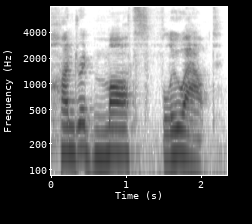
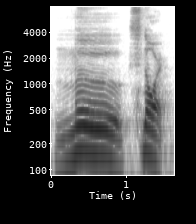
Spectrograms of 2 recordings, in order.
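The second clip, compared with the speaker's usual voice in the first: loud mock moo, then a snort; cow moo and snort; 2 semitones higher, 8 dB louder than usual. Curious cow leaning on the tent, loud mock moo and snort. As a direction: play the monster cow.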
